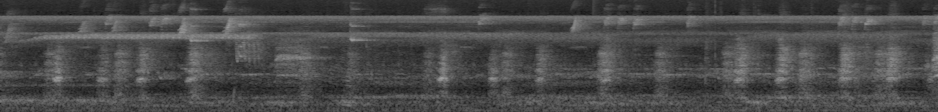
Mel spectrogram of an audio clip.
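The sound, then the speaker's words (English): Hoatzins, pheasant-like tropical birds, give harsh, raspy chirrs from nearby shrubs in a steady run of short bursts, layered over a constant high insect drone. “The howlers still sound off in the background, and pheasant-like tropical birds called hoatzins give harsh chirrs from nearby shrubs.”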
